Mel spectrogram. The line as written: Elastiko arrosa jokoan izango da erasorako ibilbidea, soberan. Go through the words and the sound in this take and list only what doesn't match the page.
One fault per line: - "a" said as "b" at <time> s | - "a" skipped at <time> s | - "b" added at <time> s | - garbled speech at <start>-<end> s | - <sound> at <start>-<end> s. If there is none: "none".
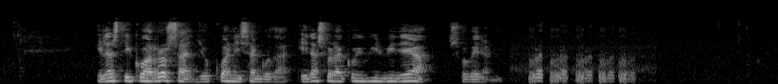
- laugh at 5.3-6.4 s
